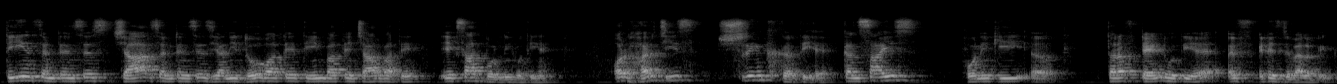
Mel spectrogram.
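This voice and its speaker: Slow, deliberate male teacher. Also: mid-range voice, roomy sound. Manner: slow and deliberate, mixing English into Hindi explanations. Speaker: English teacher. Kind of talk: grammar lesson.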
